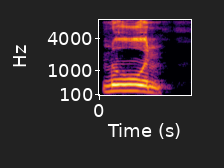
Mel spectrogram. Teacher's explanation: اور نون کو ناک میں آواز کو نہیں لے کے جانا، نون۔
